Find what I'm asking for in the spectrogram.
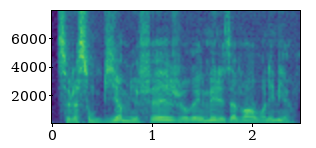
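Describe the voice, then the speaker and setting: A man's voice: mid-range voice, fast talker, mellow, lightly acted. A cheerful young student played by a man chats one-on-one with a new roommate in an audio roleplay. His voice sits in a medium register, and his manner is playful and teasing, with easy, friendly banter. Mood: friendly, joking. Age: young adult. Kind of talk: ASMR audio roleplay, casual one-sided chat.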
